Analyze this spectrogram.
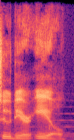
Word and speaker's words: Sidereal: Sidereal, the last portion of her name, which is pronounced Sudir-eel, offers two interpretations.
